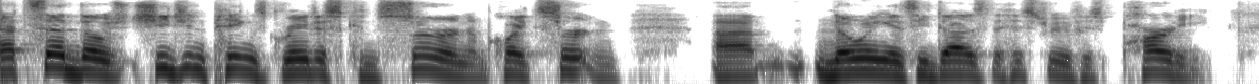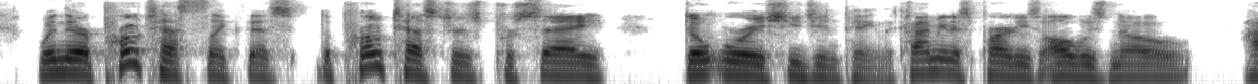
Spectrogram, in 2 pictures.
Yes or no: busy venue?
no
